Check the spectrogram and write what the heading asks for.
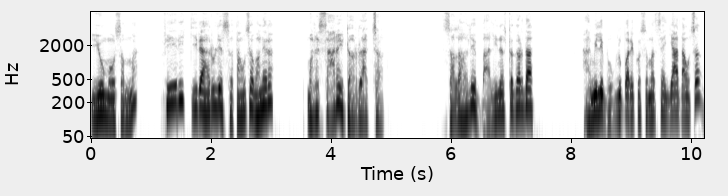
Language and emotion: Nepali, fearful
